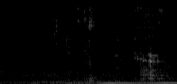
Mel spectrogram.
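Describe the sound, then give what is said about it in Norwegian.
Faint bubbling in water sounds alone, with soft, irregular gurgles and pops that grow slightly busier toward the end. “Det var lyden av bobler.”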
